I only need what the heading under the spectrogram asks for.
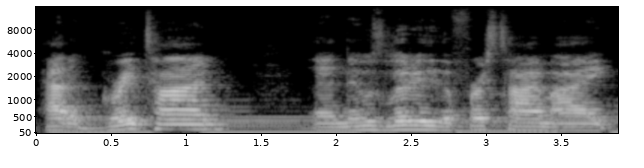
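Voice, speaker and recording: A man's voice: medium pitch, normal speed, fairly bright tone, echoey room, soft background music. A man in his twenties from New Jersey, chatting casually to camera in his first vlog, self-deprecating and hopping from topic to topic. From New Jersey, USA. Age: 20s. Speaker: vlogger.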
